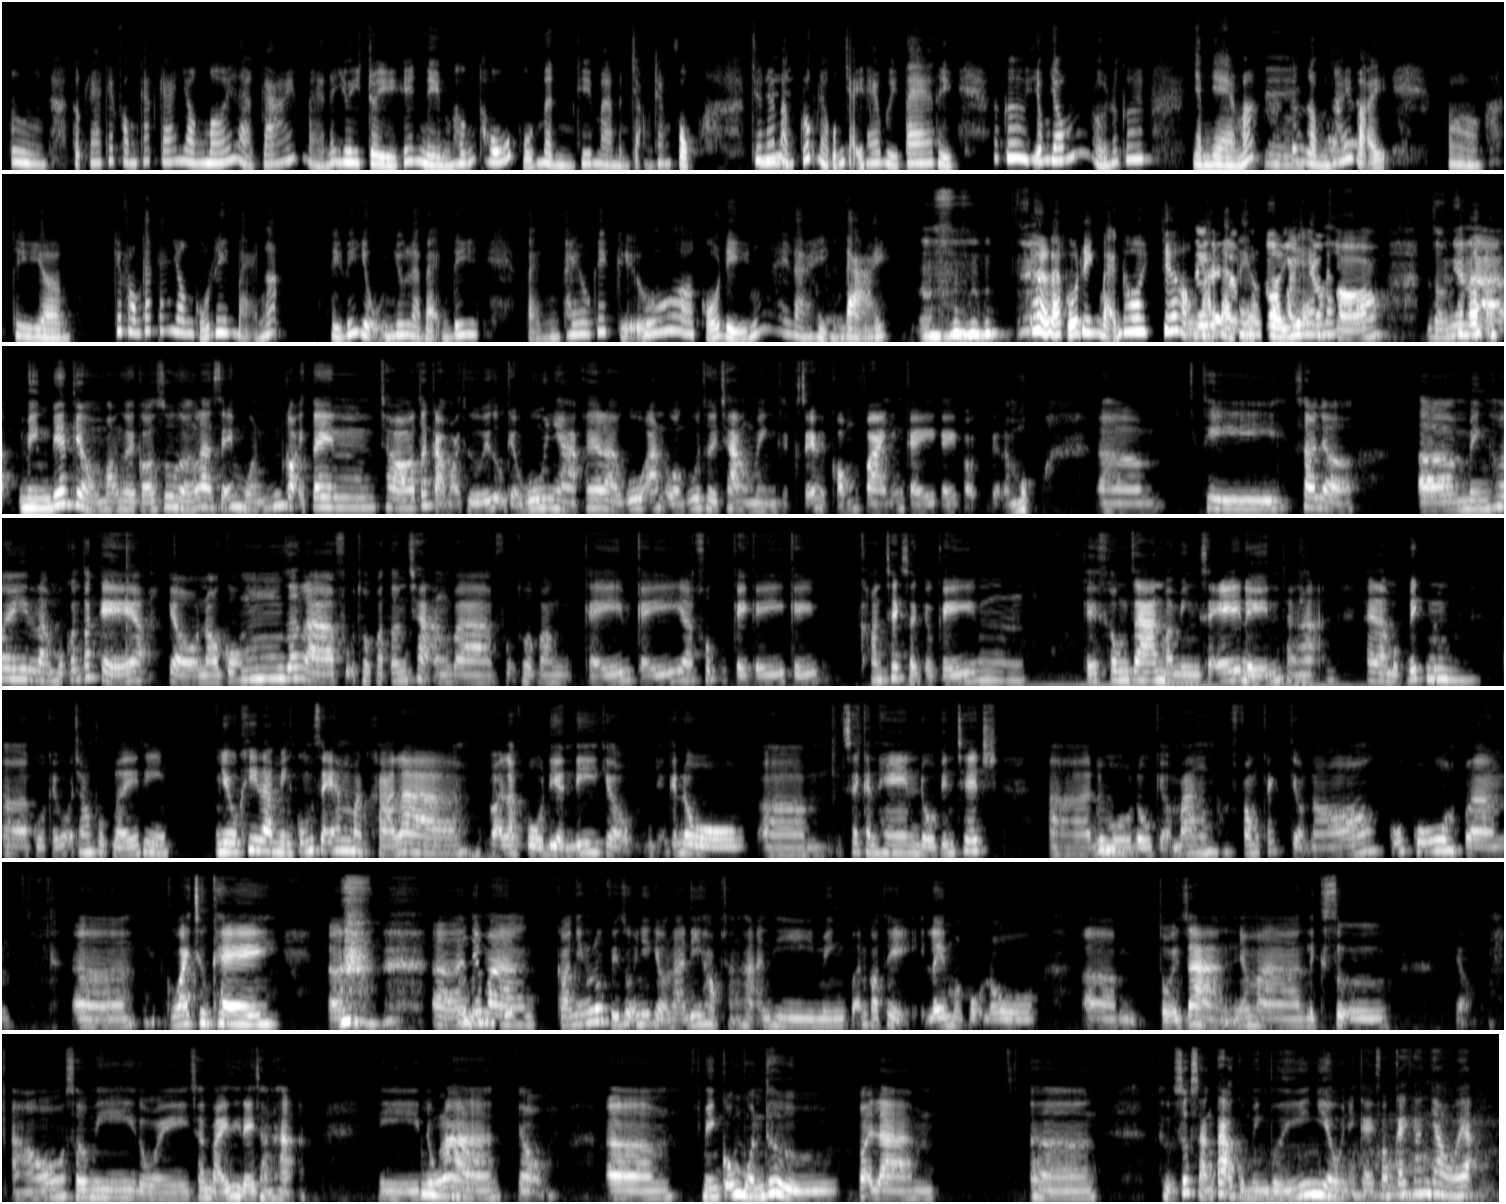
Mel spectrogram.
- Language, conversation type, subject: Vietnamese, podcast, Bạn thường tìm cảm hứng cho phong cách của mình từ đâu?
- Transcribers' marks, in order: tapping; static; distorted speech; other background noise; laughing while speaking: "ừm"; laughing while speaking: "Ờ, là"; chuckle; laugh; in English: "contexts"; in English: "secondhand"; in English: "vintage"; chuckle; in English: "Y-Two-K"; laughing while speaking: "Ờ"; other street noise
